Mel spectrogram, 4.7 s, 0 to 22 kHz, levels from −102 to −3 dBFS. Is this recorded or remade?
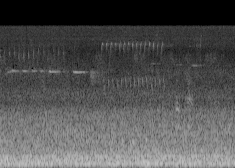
recorded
